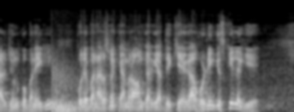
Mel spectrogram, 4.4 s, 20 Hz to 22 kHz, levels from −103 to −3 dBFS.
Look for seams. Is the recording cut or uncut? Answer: cut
